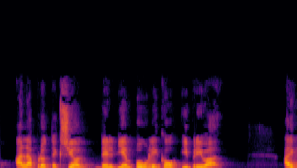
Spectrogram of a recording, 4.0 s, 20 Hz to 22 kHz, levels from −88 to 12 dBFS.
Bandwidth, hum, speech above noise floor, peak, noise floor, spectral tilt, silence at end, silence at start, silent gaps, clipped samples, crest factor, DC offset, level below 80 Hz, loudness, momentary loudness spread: 11.5 kHz; none; 50 dB; -2 dBFS; -66 dBFS; -5 dB/octave; 0 s; 0.2 s; none; under 0.1%; 16 dB; under 0.1%; -64 dBFS; -17 LUFS; 4 LU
